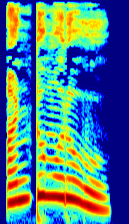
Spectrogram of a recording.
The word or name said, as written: ಅಂಟುಮುರುವು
